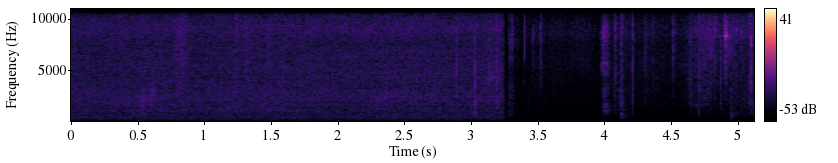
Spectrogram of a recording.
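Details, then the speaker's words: Tumble dryer tested with no heat, direct belt drive without a jockey wheel, belt dry and starting to crack: soft, steady whoosh with no thumping, squealing or scraping before the drum stops; running quietly and smoothly. "Other than that, listen to that whisper. That is quiet."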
